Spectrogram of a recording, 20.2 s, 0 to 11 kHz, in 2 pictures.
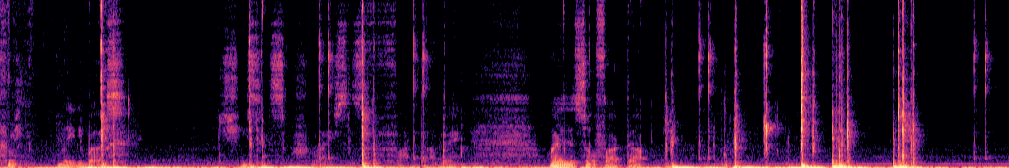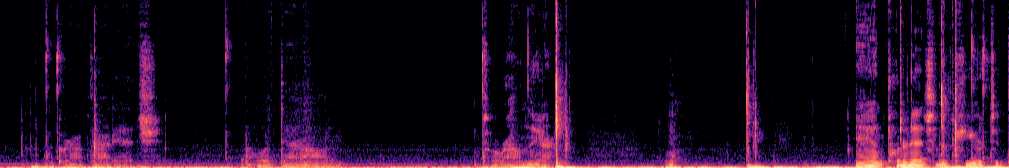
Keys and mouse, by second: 1.2 Tab, 3.4-5.1 drag, 3.7 Tab, 7.2-8.9 drag, 8.1 a, 9.1 ctrl+Tab, 10.7-14.3 drag, 15.8 q, 17.7 KP_3, 19.6 ctrl+r.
